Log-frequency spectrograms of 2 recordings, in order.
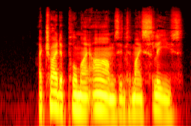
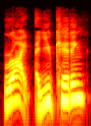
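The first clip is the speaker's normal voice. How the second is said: high loud scoff; blurted out; 9 semitones higher, 7 dB louder than usual. Acted. Dave scoffing at Mark's question: loud blurt. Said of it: "I blurt out".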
